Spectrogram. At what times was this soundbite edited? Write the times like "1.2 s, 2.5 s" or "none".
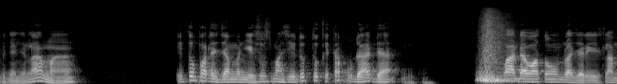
4.6 s

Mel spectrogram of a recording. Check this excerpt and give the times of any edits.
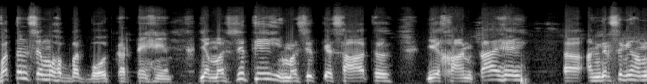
1.8 s

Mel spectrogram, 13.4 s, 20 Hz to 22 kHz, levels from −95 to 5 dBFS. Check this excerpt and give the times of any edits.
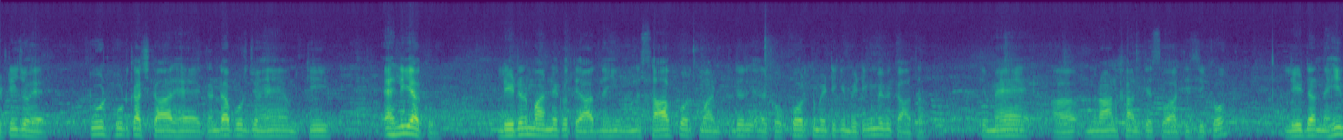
none

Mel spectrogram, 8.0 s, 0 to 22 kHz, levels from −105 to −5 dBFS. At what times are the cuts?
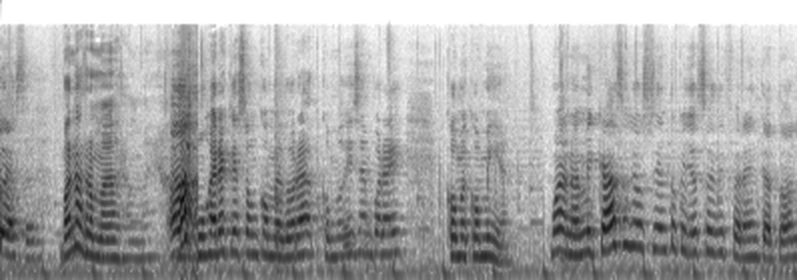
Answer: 2.0 s

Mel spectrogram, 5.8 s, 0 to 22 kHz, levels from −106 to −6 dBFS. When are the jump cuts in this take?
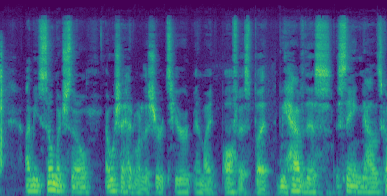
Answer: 4.1 s, 5.0 s

